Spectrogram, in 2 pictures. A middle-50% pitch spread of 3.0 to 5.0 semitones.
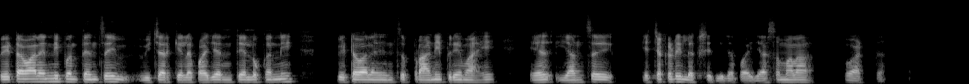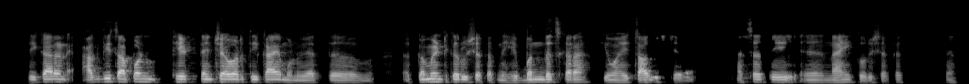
No: narrow, 2.5 semitones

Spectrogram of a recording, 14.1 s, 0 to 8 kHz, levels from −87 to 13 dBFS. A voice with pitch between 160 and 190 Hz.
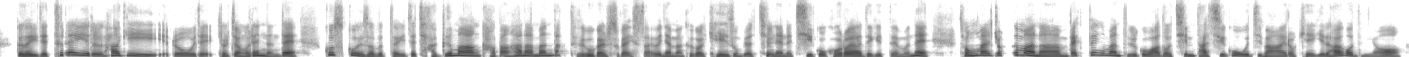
Yes: medium, 185 Hz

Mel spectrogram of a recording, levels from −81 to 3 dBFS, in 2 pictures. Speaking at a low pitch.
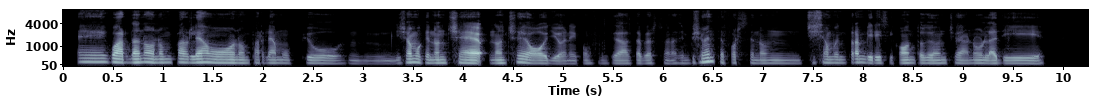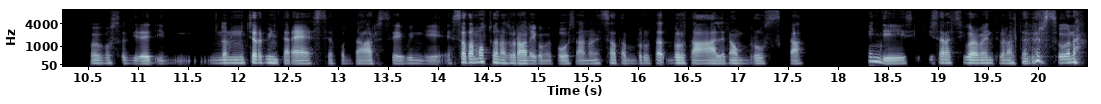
Yes: low, 110 Hz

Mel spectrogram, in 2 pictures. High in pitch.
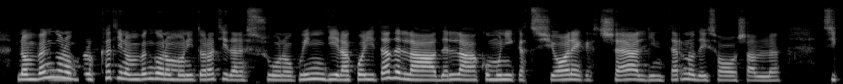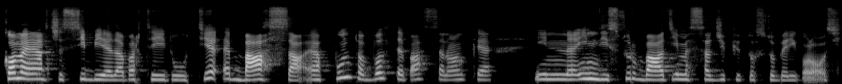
Yes: high, 220 Hz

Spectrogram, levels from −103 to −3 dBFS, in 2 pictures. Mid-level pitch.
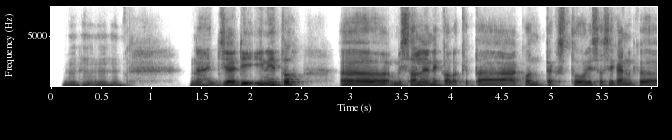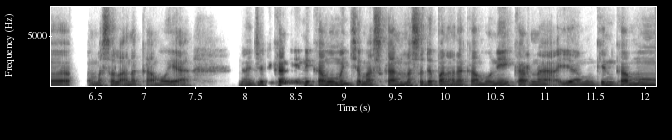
No: low, 120 Hz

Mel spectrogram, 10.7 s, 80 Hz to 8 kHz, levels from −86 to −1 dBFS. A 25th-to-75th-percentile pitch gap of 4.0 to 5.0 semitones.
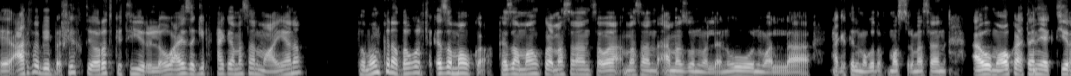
Yes: average, 4.7 semitones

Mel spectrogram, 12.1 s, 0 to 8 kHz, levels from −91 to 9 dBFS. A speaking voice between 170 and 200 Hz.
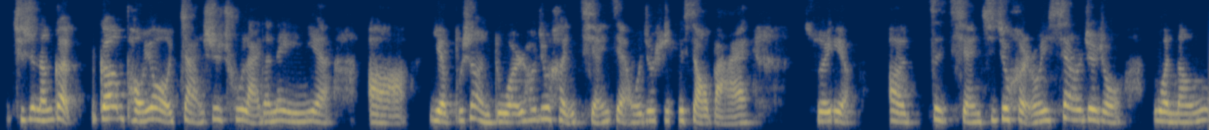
No: high, 220 Hz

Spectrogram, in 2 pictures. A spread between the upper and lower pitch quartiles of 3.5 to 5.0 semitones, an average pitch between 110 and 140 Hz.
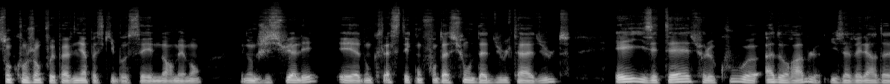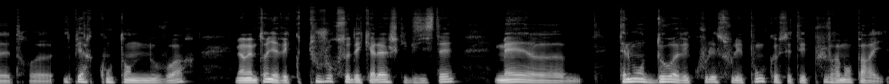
No: average, 3.9 semitones; very low, 95 Hz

